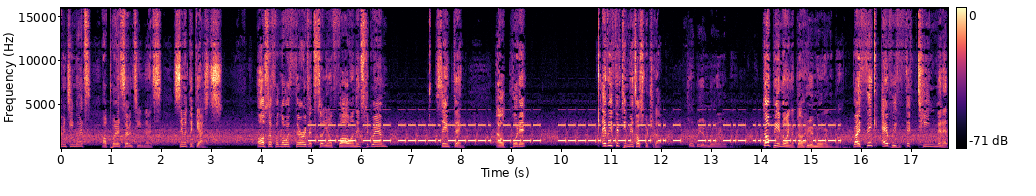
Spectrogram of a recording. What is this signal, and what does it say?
Morse code, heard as a keyed tone, machine-sent, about 24 wpm, 880 Hz, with speech in English. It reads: 0O991 9FNIT DKVBP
